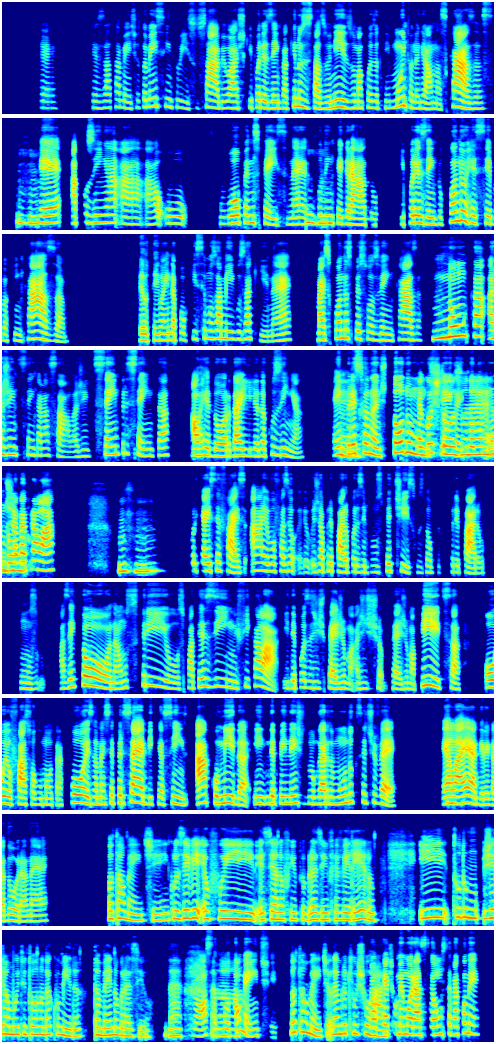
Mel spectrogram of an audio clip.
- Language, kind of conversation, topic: Portuguese, podcast, Como a comida influencia a sensação de pertencimento?
- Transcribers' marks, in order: in English: "open space"; stressed: "nunca"; tapping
